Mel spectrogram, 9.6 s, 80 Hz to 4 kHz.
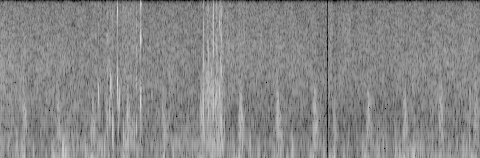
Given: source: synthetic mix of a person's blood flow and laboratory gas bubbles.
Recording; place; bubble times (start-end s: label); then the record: Doppler ultrasound of blood flow; subclavian vein
1.93-2.02 s: bubbles
2.10-2.87 s: bubbles
4.03-4.50 s: bubbles
4.79-4.90 s: bubbles
9.37-9.44 s: bubbles
From the record:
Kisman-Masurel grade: 222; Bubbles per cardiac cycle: several, 3 to 8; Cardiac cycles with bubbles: 10 to 50%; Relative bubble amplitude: moderate (0.250 to 0.450); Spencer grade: 2 (many but less than half of the cardiac periods contain bubble signals, singularly or in groups); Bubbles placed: anywhere in the cardiac cycle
